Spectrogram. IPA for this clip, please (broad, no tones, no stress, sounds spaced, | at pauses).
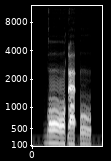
ɡ ɔː ɗ æ ʔ o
